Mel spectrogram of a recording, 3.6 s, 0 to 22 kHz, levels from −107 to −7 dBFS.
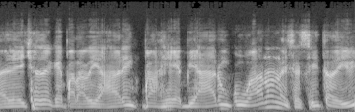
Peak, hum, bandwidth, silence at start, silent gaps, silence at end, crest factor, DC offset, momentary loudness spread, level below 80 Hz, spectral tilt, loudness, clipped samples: -8 dBFS; none; over 20 kHz; 0 s; none; 0 s; 18 dB; under 0.1%; 5 LU; -64 dBFS; -1 dB/octave; -24 LUFS; under 0.1%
